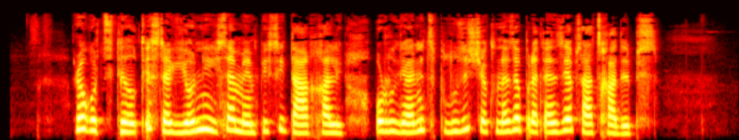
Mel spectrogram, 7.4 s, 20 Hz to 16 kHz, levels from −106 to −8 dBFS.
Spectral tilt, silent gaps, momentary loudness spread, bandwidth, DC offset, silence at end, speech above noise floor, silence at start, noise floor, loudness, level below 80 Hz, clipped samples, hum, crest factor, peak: -3.5 dB/octave; none; 8 LU; 11.5 kHz; under 0.1%; 0.85 s; 46 dB; 0.75 s; -64 dBFS; -18 LUFS; -70 dBFS; under 0.1%; none; 18 dB; -2 dBFS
